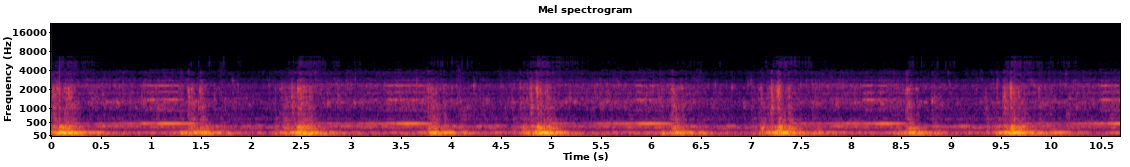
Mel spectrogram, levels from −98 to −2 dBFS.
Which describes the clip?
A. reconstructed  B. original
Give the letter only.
B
